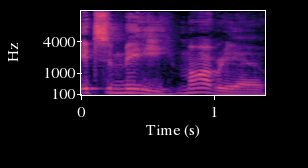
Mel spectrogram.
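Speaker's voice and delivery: terrible put-on British accent. Playing an impressions game, saying a given line in a bad British accent. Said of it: "You gotta be British".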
